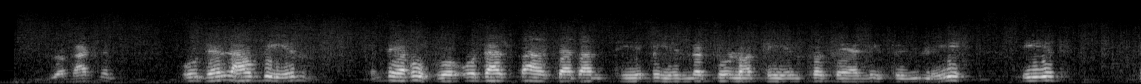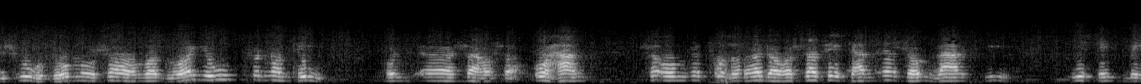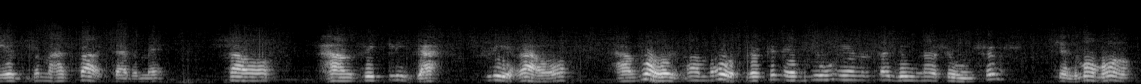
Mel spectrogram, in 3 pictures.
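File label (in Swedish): Kristianopel, Swedish dialect; svenska sagor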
